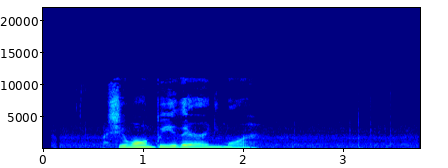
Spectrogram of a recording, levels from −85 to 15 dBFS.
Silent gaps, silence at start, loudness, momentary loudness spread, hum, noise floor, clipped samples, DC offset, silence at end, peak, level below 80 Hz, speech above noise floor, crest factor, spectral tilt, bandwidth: none; 0.6 s; -39 LUFS; 15 LU; none; -65 dBFS; under 0.1%; under 0.1%; 1.6 s; -22 dBFS; -60 dBFS; 27 dB; 20 dB; -6 dB/octave; 11.5 kHz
